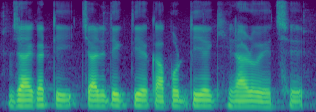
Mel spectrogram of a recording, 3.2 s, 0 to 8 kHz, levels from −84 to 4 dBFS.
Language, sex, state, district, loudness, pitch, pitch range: Bengali, male, West Bengal, Cooch Behar, -19 LUFS, 110 Hz, 105-115 Hz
